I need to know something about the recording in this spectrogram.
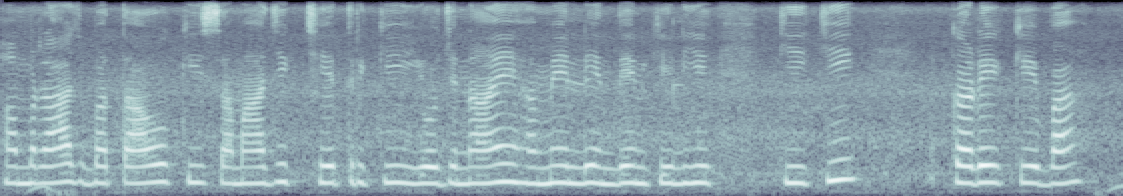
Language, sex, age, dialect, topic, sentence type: Magahi, female, 18-24, Southern, banking, question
